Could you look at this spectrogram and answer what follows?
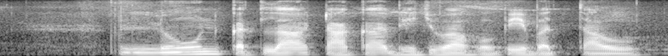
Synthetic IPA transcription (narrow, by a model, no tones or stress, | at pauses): loːnkət̪laʈaːkabʱed͡ʒuʋaɦoːpebɐt̪aːuː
